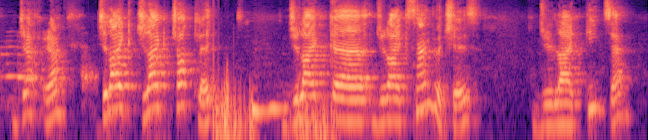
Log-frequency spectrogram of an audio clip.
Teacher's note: The do you is tight and it's not stressed.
